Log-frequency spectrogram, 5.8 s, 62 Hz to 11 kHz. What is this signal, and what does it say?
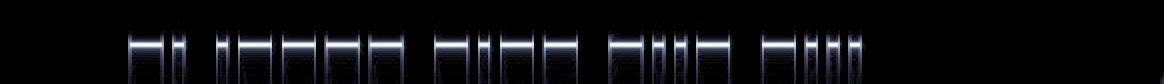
Morse code, heard as a keyed tone, about 24 wpm, 700 Hz. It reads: N1YXB
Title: Speed Racing - USA 1x3 Call Signs 22wpm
